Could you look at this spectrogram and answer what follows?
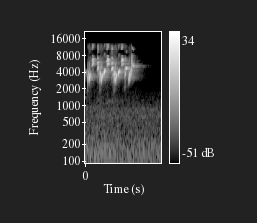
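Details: ['European goldfinch song for teaching young birds: a one-second, rapid, tinkling twitter of bright, jumbled notes that stops abruptly.']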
